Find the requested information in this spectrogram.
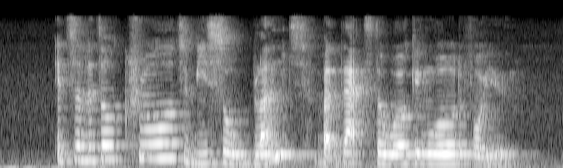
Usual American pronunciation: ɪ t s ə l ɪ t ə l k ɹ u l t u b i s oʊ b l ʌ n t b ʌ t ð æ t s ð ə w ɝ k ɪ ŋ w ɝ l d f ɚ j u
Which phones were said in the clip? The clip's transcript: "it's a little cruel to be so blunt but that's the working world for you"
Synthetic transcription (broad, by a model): ɪ t s ə l ɪ t ə l k ɹ u l t u b i s oʊ b l ʌ n t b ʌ t ð æ t s ð ə w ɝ k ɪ ŋ w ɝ l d f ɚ j u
